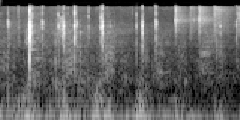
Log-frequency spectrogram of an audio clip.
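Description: A dog's paws and claws hitting the floor quickly as it runs, heard through a camera strapped to its back: irregular sharp clicks and thumps, about five a second.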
